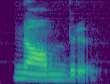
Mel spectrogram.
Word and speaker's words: nombres: Let's begin with the lesson number 2 today, French numbers 0 to 20, and we say it as les nombres.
